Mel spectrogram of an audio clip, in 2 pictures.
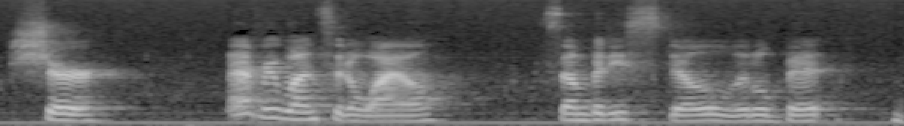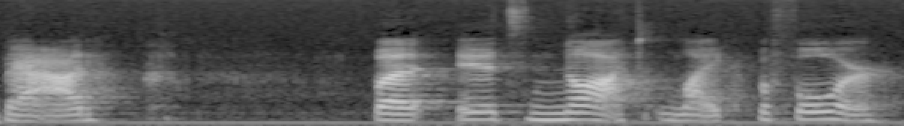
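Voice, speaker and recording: Slow-paced woman reading a storybook to children. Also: fairly low pitch, gravelly, poor audio. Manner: expressive, explains words simply and checks in with young listeners. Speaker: teacher reading aloud to children. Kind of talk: children's storybook read-aloud with asides.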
